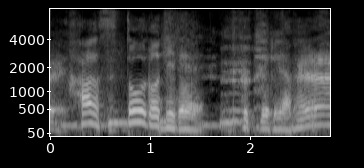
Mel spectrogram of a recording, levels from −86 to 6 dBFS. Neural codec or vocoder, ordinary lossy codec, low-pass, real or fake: codec, 16 kHz, 2 kbps, FreqCodec, larger model; none; none; fake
